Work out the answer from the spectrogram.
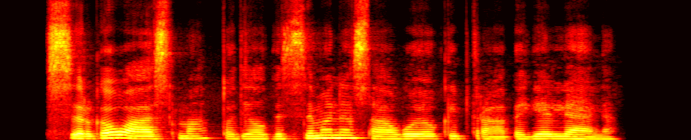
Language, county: Lithuanian, Kaunas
